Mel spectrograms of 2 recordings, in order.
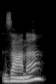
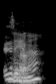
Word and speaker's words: Xana: it, I don't know, Zana? Xana. I'm sure. I'm like Xanadu. This is the parody. Xana don't. Yeah, it has nothing to do with Xanadu, but pronounced the same way, spelled differently.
